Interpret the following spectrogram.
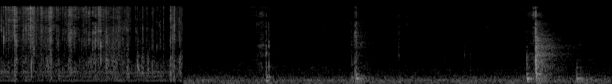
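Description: Silver foil trading-card pack being torn open: one loud crinkly rip lasting nearly two seconds. Then a few faint, short swishes of the cards being slid and handled.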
